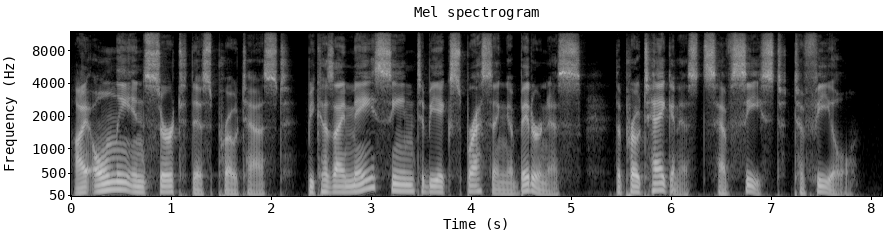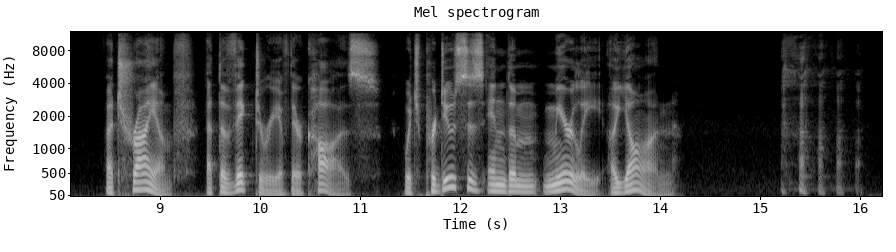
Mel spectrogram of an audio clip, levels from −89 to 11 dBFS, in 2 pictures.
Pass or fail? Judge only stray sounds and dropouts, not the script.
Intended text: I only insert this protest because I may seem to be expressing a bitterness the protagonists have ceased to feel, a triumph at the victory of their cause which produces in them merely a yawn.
fail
